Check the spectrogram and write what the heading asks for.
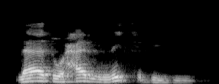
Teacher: Getaran pada kasrahnya antum lembutkan sedikit ya.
